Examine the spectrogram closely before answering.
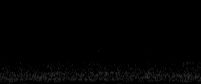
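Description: Faint scratching of a 2B graphite pencil drawing short strokes on paper, over near-silent room tone.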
